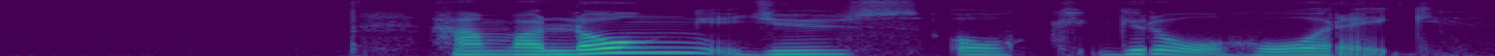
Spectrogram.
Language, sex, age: Swedish, female, 33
